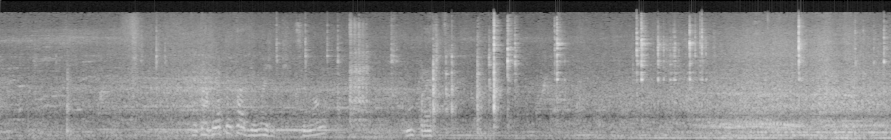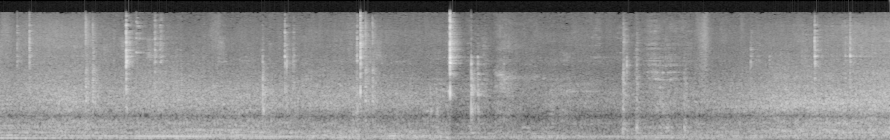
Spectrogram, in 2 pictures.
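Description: A metal tool scrapes and taps inside a metal pan.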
